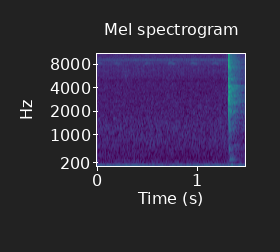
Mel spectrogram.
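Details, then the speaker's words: Lycoming aircraft engine during compression check work, tightening with torque wrench set to 35 ft-lb: one sharp, short click over a low steady hum as the wrench breaks over at set torque; bolt is tight. "a nice uniform pull i'm listening for the wrench to click that's when i know it's tight"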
